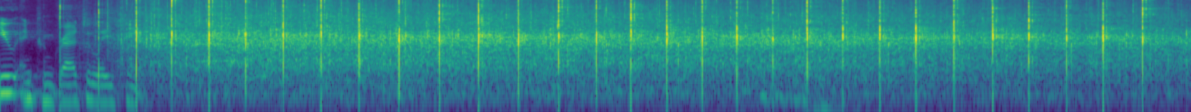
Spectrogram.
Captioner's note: applause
